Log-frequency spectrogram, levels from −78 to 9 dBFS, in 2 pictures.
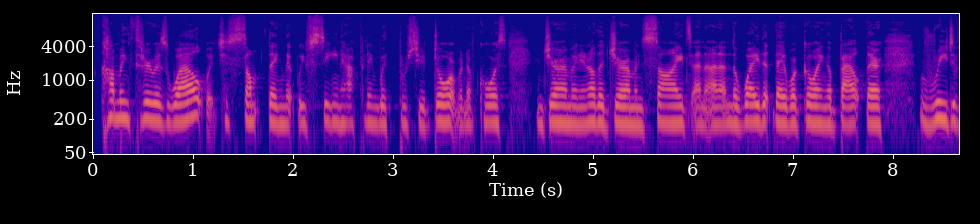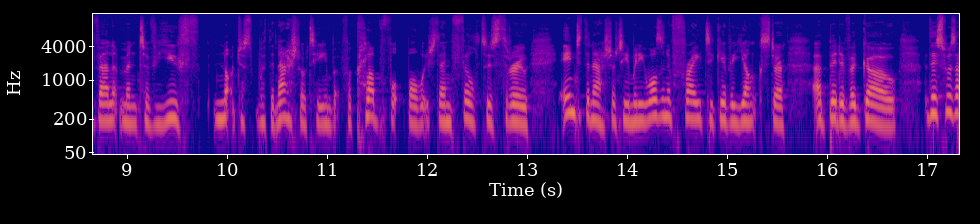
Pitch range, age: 170-210 Hz, 30-49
